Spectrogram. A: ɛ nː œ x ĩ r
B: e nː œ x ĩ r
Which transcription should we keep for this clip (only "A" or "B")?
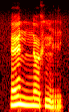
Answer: A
